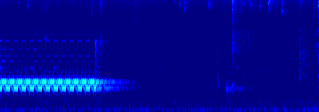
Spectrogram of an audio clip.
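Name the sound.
telephone ringing with an incoming call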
